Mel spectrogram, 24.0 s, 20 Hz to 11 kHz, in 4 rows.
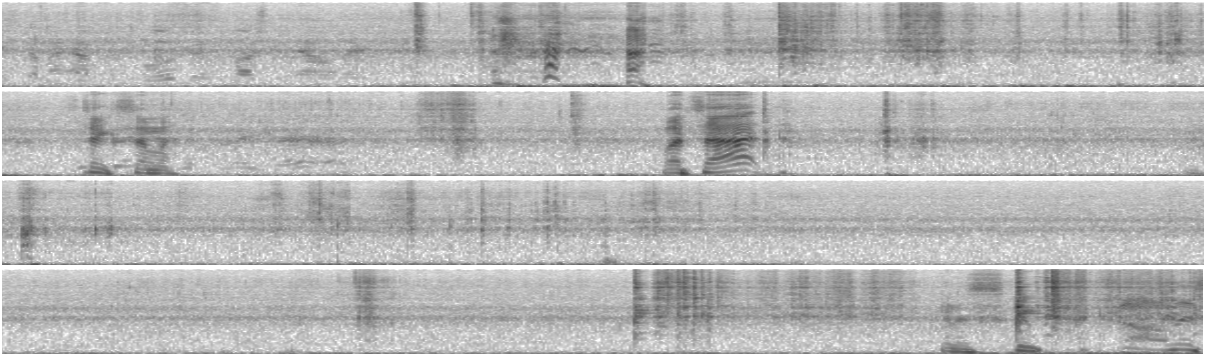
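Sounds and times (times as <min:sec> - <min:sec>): creek water running: 0:00.0 - 0:24.0.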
